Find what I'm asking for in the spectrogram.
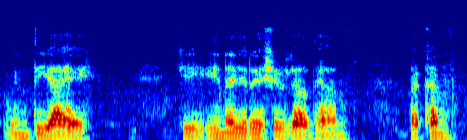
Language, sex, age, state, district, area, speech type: Sindhi, male, 30-45, Delhi, South Delhi, urban, spontaneous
